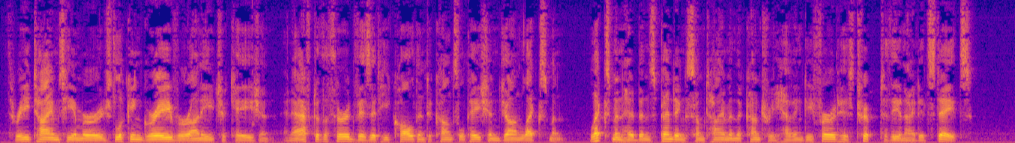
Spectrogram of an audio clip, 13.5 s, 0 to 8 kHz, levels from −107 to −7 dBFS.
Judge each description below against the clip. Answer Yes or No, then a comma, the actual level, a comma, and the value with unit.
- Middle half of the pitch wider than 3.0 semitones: No, average, 2.7 semitones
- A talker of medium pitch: No, low, 100 Hz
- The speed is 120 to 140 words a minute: No, average, 165 wpm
